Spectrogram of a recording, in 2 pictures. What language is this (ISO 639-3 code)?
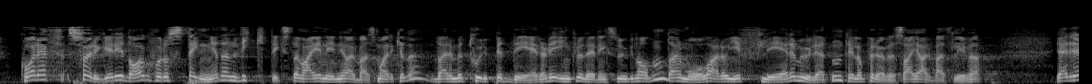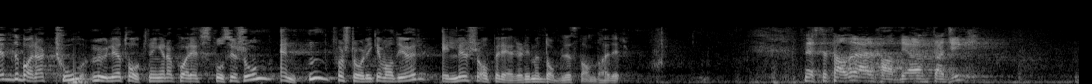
nor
